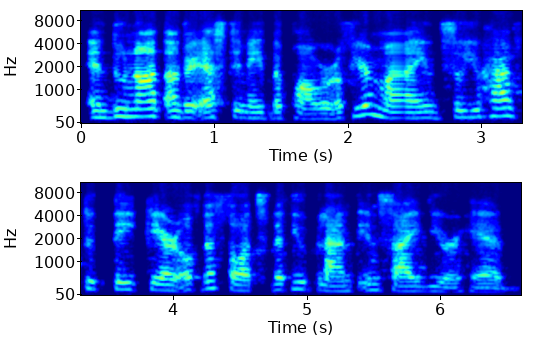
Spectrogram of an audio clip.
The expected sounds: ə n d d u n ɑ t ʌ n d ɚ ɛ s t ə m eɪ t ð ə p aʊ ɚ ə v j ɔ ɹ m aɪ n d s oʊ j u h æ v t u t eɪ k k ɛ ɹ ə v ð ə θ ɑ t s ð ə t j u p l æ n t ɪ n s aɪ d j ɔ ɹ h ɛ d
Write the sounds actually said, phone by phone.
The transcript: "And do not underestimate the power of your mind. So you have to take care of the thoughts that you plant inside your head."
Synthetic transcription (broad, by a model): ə n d d u n ɑ t ʌ n d ɚ ɛ s t ə m eɪ t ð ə p aʊ ɚ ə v j ɔ ɹ m aɪ n d s oʊ j u h æ v t u t eɪ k k ɛ ɹ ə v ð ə θ ɑ t s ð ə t j u p l æ n t ɪ n s aɪ d j ɔ ɹ h ɛ d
